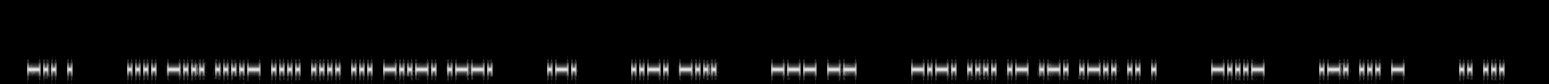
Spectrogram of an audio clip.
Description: Morse code, heard as a keyed tone, about 30 wpm, 700 Hz. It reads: DE HB4HHS/P R FB OM CHARLIE <BT> RST IS
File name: UK MASTER QSOs TRAINING / 30WPM / UK MASTER QSOs 0038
